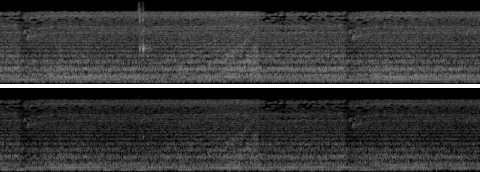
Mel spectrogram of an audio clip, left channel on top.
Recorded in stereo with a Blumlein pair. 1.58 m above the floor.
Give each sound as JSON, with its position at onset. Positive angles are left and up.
{"t": 0.0, "sound": "a drone", "azimuth_deg": 65}
{"t": 1.4, "sound": "a finger snap", "azimuth_deg": 40}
